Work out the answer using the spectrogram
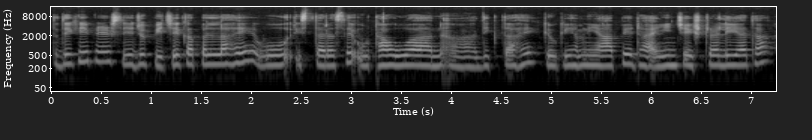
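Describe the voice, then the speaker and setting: A woman with a sore throat, calmly walking viewers through a sewing tutorial step by step. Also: fairly high pitch, moderate pace, vocal fry, few pauses. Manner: patient, repeats "dekhiye" while showing each step. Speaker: sewing teacher.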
